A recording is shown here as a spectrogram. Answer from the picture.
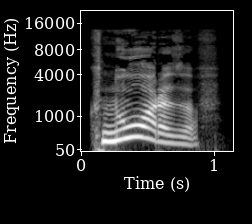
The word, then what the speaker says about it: Кнорозов: Ударение на первый слог. Так, где ударение? Кнорозов.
